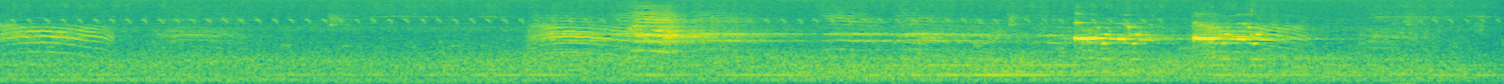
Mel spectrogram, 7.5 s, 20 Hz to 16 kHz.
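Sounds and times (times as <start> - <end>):
blue jay harsh calls: 0.0 - 1.1, 2.6 - 7.2.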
